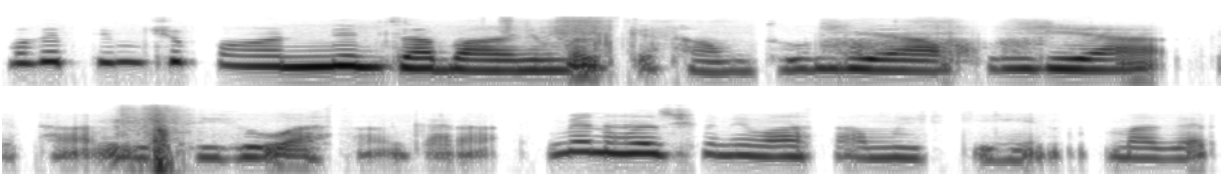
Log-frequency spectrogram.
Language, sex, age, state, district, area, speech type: Kashmiri, female, 45-60, Jammu and Kashmir, Srinagar, urban, spontaneous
